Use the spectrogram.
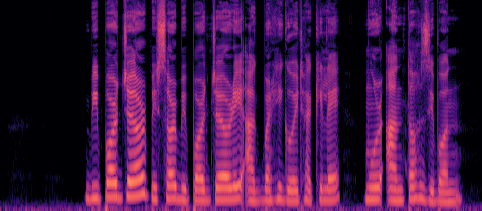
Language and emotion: Assamese, neutral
